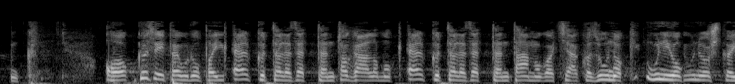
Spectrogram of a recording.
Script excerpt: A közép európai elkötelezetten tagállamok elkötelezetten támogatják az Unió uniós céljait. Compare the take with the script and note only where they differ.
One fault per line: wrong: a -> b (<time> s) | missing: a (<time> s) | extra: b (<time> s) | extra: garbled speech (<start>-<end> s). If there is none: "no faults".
no faults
